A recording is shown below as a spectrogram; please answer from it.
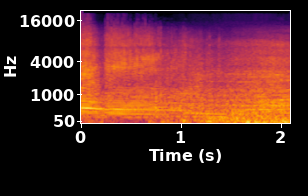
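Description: Race cars roar past on the South Texas Speedway oval in the final lap, engines loud and close with a dense, rising rumble and no voices.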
